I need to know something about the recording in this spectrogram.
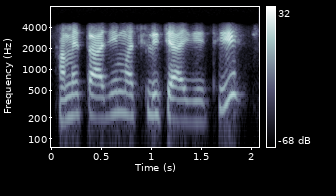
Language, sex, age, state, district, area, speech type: Hindi, female, 60+, Uttar Pradesh, Azamgarh, urban, conversation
